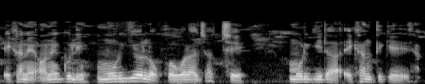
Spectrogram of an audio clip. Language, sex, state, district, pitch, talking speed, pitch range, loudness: Bengali, male, West Bengal, Alipurduar, 125 Hz, 125 wpm, 120-135 Hz, -15 LUFS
